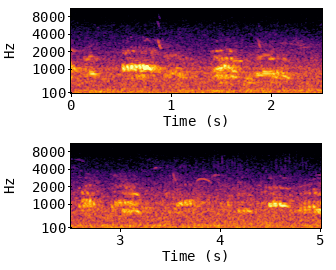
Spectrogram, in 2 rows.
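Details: Common cranes on spring migration over central France, 5 March 2016, afternoon, flocks scattered by bad weather; faint, distant rolling trumpet calls from several birds, repeated unevenly against steady wind-like background noise.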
